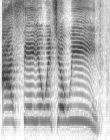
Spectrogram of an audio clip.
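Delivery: high, fast imitation of a Trinidad and Tobago accent; playful Trinidad and Tobago accent, slowing on the last line. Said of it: "Trinidad and P-, Tobago accent".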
